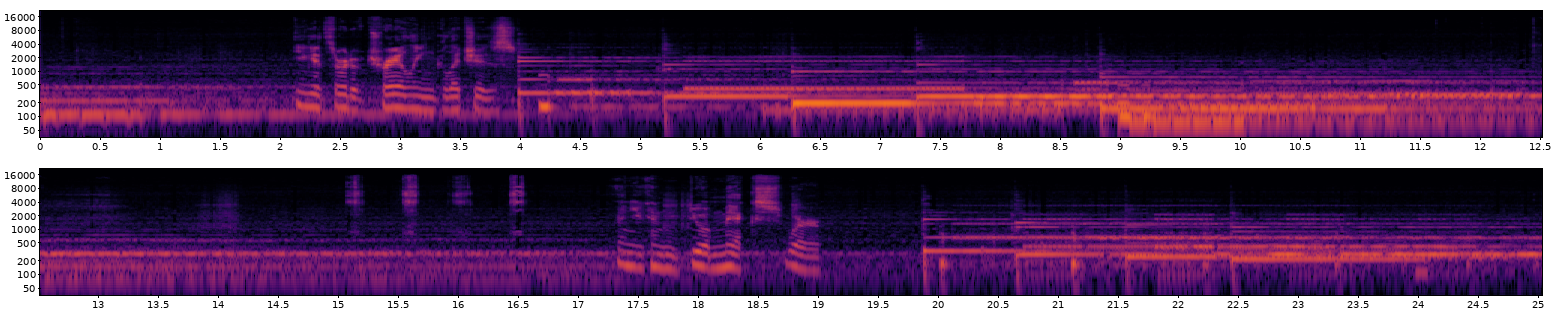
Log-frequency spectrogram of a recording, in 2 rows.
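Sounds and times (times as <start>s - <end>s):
looped guitar tones: 0.0s - 25.0s.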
